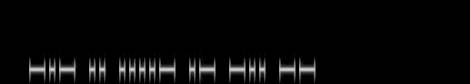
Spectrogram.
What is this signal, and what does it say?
Morse code, heard as a keyed tone, about 24 wpm, 700 Hz. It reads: KI4ADM
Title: Speed Racing - USA 2x3 Call Signs 20wpm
